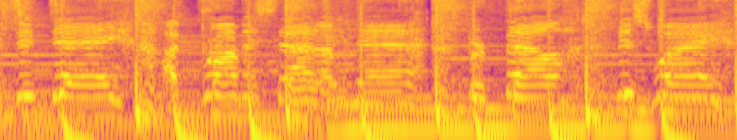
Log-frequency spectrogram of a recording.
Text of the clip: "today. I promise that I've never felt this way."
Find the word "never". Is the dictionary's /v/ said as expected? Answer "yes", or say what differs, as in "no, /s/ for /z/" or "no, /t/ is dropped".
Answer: no, /p/ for /v/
